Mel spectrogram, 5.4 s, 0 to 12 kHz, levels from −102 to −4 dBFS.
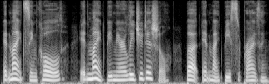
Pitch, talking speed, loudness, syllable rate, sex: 170 Hz, 145 wpm, -18 LUFS, 4.2 syllables/s, female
